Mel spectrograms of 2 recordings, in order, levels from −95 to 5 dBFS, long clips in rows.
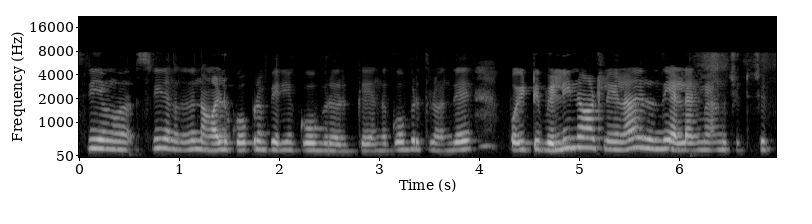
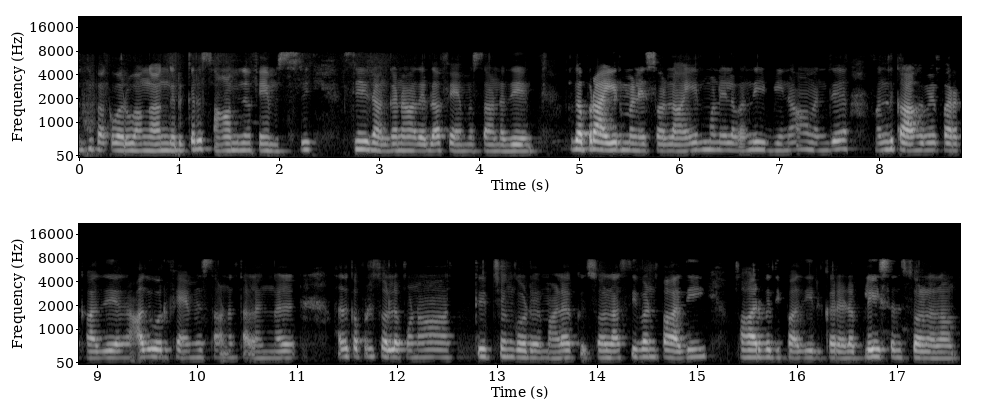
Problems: none marked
